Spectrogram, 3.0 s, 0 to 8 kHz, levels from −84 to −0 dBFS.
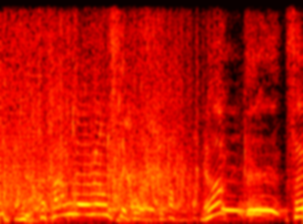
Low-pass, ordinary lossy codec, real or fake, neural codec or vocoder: none; none; fake; codec, 16 kHz, 8 kbps, FunCodec, trained on Chinese and English, 25 frames a second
